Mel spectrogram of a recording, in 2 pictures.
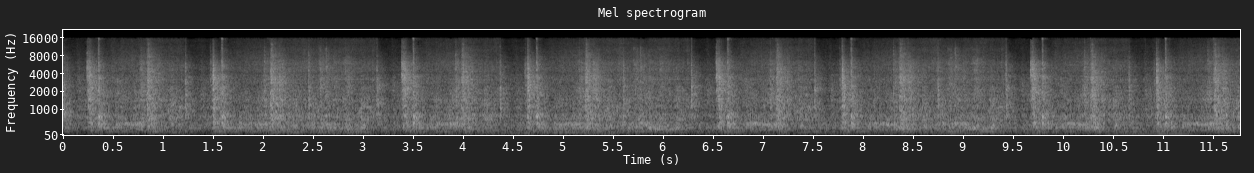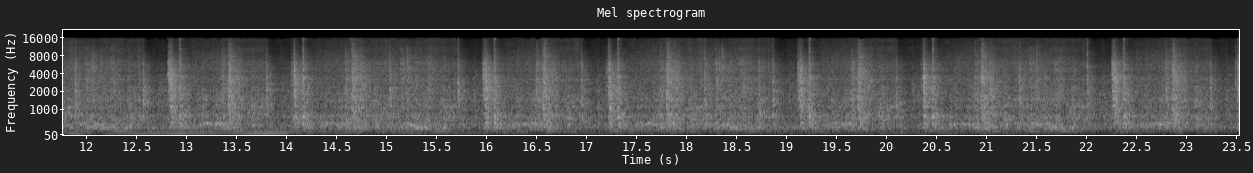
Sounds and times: Printer: 0:00.0 - 0:23.5.

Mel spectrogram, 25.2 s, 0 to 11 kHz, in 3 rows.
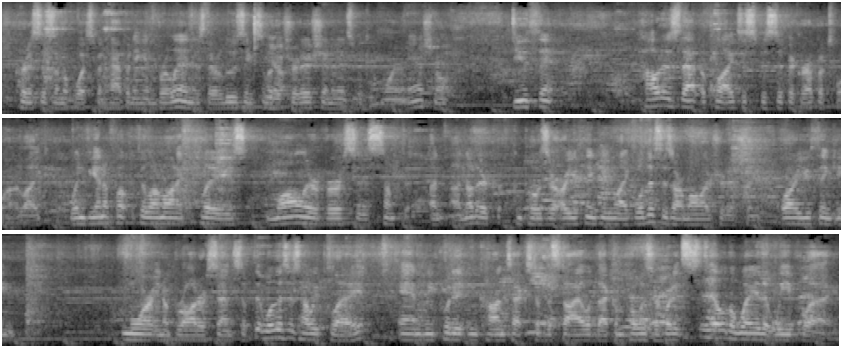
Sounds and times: Speech: 0:00.0 - 0:17.0, 0:18.0 - 0:25.1
Music: 0:00.0 - 0:25.1.

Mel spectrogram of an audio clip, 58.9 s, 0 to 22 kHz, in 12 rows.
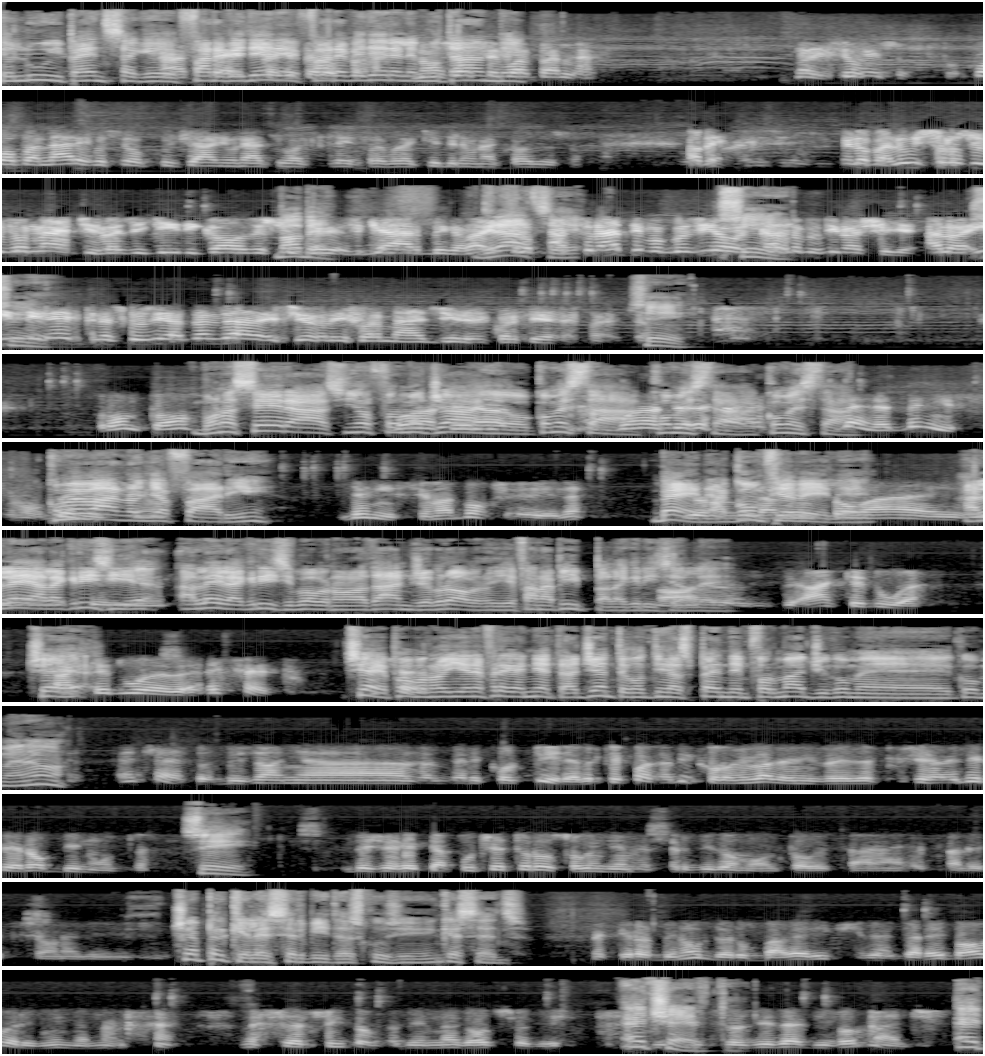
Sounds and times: Speech: 0:00.0 - 0:03.0, 0:04.0 - 0:18.2, 0:20.1 - 0:58.8
Radio: 0:00.0 - 0:30.8, 0:32.6 - 0:36.6, 0:39.7 - 0:45.0, 0:51.5 - 0:58.8.

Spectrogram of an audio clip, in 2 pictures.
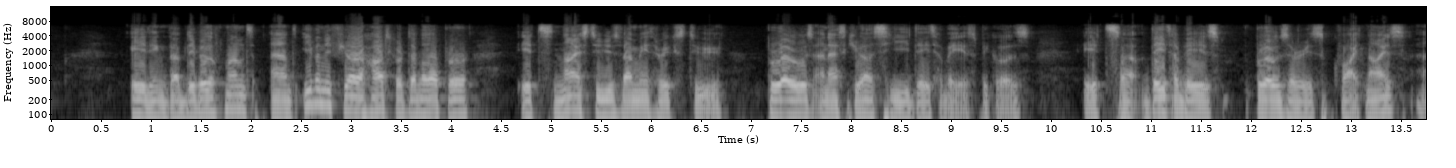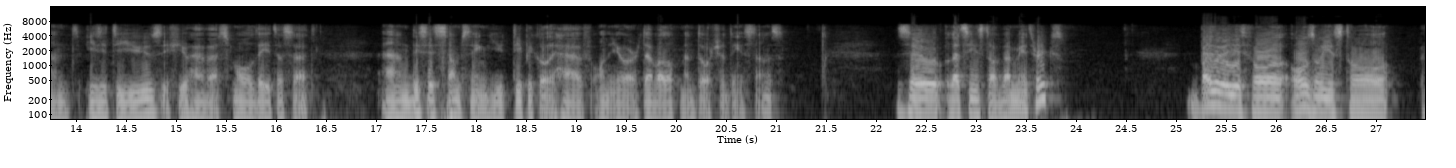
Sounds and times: Speech: 0:00.8 - 0:21.2, 0:22.2 - 0:24.0, 0:25.1 - 0:27.4.

